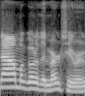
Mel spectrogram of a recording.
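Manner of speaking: breezy, cavalier offhand tone. Retelling telling a roommate about going to the emergency room: retelling own cavalier reply. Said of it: "real cavalier".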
